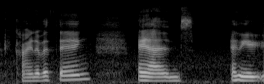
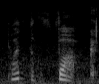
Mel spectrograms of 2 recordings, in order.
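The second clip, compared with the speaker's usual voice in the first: mouthed disbelief; 4 semitones higher, 12 dB quieter, slower than usual. Retold or imitated. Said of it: "his face was just like".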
